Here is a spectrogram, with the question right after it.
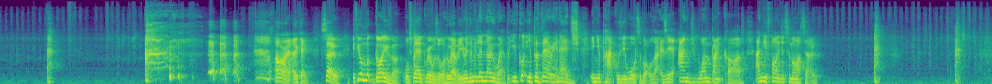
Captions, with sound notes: (laughs) All right okay, so if you're MacGyver or Bear Grylls, or whoever, you're in the middle of nowhere, but you've got your Bavarian Edge in your pack with your water bottle, that is it, and one bank card, and you find a tomato.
